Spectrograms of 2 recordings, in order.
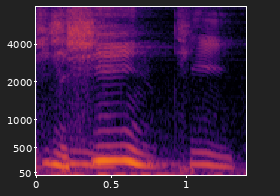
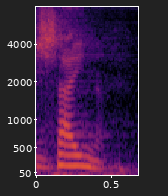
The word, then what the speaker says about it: Shein: on peut même acheter, est-ce que ça se prononce comme ça en chinois? C'est Chi. Pas Shine. Pas Shine, ni Shein, c'est Chi.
